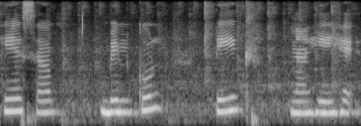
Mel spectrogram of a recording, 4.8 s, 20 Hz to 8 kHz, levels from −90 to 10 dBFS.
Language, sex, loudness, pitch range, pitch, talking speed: Hindi, female, -13 LUFS, 240-270 Hz, 250 Hz, 75 wpm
